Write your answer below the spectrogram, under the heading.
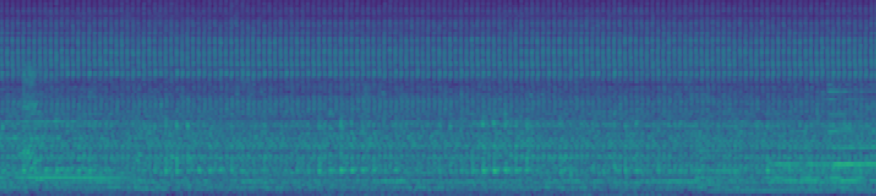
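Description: Carbon-arc film projector running, its mechanism clattering rapidly and steadily as the film runs through.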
